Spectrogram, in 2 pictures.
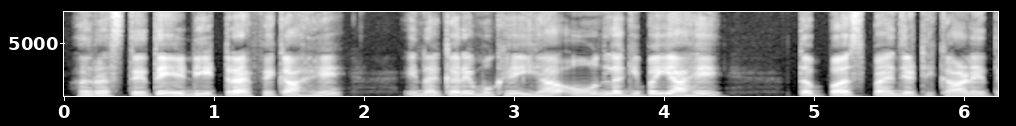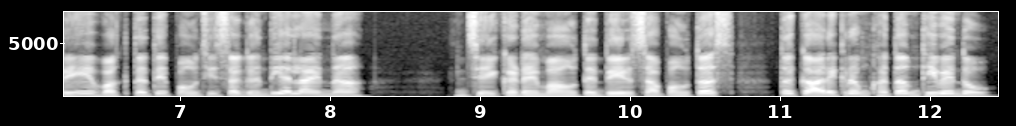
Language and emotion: Sindhi, fearful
